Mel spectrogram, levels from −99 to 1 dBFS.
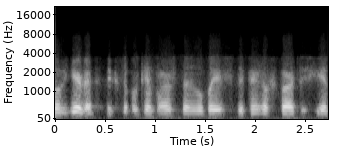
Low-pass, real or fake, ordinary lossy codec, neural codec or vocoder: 7.2 kHz; fake; Opus, 24 kbps; codec, 16 kHz, 0.5 kbps, FunCodec, trained on Chinese and English, 25 frames a second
